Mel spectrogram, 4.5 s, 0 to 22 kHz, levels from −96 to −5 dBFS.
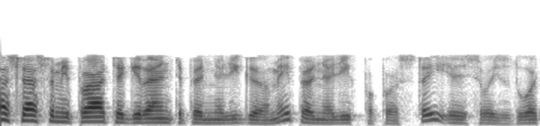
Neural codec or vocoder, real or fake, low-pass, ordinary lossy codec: none; real; 3.6 kHz; MP3, 32 kbps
